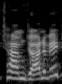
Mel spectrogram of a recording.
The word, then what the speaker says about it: Tomjanovich: Today we have Rudy Tomjanovich. Is that how you say it? Yeah.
